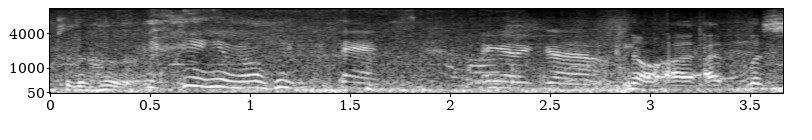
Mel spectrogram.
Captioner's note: chuckles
